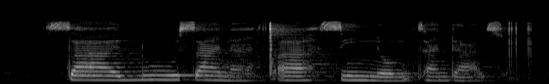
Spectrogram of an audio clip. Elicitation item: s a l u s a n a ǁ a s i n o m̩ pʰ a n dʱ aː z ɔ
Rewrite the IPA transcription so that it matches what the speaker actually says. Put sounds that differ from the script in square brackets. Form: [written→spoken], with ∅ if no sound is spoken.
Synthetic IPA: s a l u s a n a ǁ a s i n o m̩ [pʰ→tʰ] a n dʱ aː z ɔ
